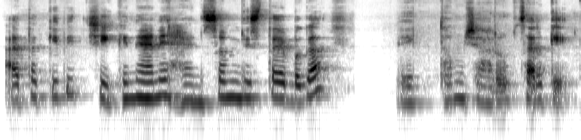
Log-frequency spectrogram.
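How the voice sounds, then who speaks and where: A cheeky young wife, teasing and self-assured, voiced by a woman. She bosses her husband around in a warm, mellow storybook voice. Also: on the high side, fairly even intonation, moderate pace, vocal fry. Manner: teasing, playful and bossy. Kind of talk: storybook voice acting.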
